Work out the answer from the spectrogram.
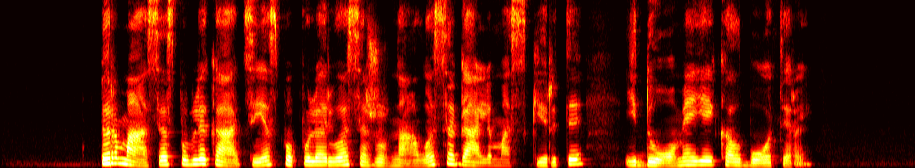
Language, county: Lithuanian, Marijampolė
